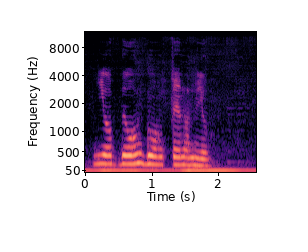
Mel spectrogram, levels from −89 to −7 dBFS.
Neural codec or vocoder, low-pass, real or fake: codec, 44.1 kHz, 3.4 kbps, Pupu-Codec; 10.8 kHz; fake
